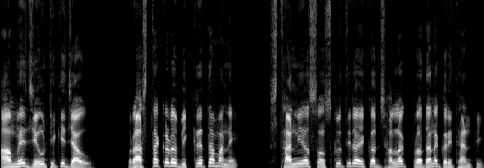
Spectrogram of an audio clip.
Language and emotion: Odia, happy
